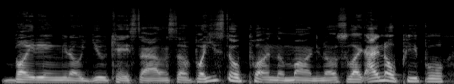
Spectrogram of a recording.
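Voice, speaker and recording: Man, casual music review, husky voice, dry close sound, lively swearing delivery. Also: on the low side, a little fast, no echo. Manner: animated, profane, mimics reactions. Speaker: co-host of a music review show.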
